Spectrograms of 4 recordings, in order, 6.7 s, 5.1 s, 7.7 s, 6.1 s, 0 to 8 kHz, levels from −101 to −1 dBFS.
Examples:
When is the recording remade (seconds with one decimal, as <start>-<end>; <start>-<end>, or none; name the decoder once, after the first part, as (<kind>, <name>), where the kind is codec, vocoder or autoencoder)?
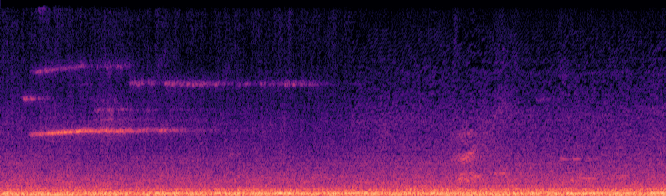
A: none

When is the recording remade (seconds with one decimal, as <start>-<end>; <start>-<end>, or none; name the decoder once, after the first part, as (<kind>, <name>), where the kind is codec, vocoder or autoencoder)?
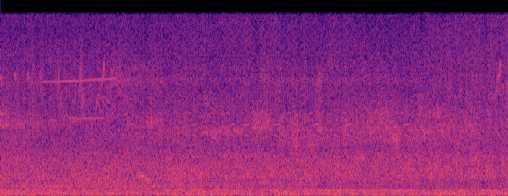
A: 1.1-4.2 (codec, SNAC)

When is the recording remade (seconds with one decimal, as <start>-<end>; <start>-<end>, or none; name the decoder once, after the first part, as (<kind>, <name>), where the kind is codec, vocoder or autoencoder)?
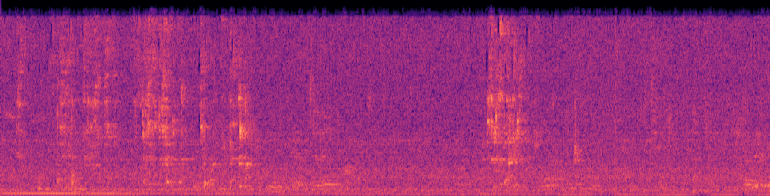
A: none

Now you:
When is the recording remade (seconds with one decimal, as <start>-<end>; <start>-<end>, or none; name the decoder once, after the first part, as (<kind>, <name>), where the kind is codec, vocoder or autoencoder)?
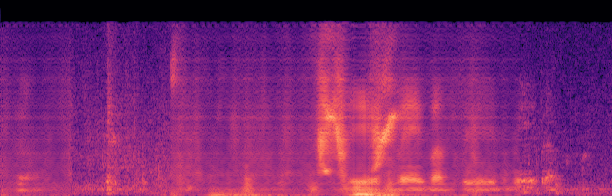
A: 0.0-0.7 (vocoder, Vocos); 1.7-5.2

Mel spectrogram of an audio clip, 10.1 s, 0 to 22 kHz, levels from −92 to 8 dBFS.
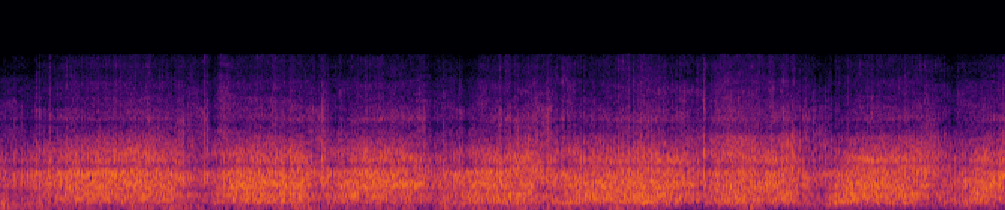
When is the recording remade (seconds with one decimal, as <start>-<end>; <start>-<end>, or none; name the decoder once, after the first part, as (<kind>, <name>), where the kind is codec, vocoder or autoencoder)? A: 0.0-1.8 (vocoder, BigVGAN v2); 6.4-10.1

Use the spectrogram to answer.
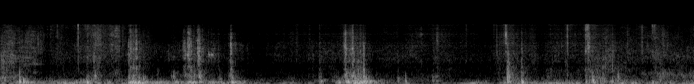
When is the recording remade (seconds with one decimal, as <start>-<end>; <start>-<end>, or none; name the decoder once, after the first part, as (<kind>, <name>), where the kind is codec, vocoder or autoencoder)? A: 2.1-6.2 (codec, DAC)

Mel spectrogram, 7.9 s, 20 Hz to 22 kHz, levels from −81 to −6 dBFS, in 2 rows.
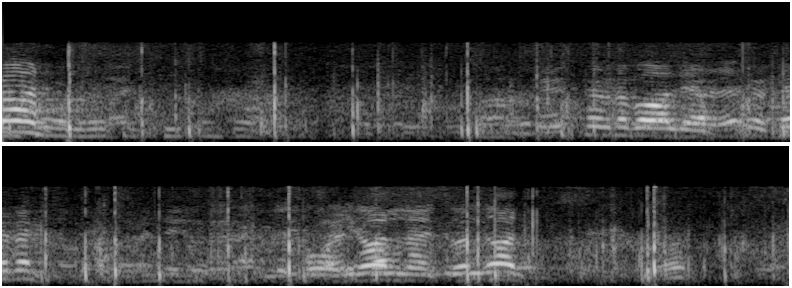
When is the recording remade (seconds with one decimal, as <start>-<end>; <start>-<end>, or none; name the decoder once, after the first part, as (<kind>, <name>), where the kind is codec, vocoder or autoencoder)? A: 5.0-5.7 (vocoder, BigVGAN v2)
